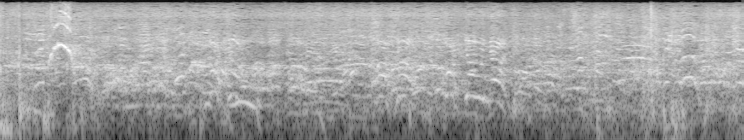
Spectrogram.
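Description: A crowd of young people shouts and screams in a tense scuffle.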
